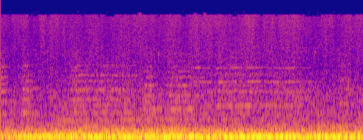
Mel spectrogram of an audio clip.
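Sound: aircraft engine drone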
